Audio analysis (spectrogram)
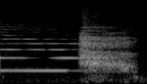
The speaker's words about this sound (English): With the air horn. It's the Nazi across the street with the air horn. Oh, boy. We hate him.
